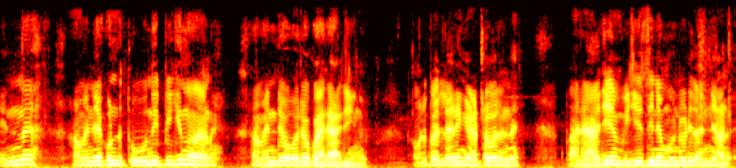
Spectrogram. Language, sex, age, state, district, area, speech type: Malayalam, male, 18-30, Kerala, Alappuzha, rural, spontaneous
